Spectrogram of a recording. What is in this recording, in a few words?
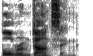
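"ballroom dancing", British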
